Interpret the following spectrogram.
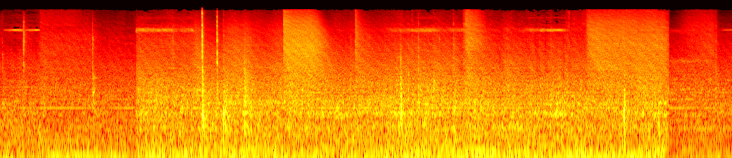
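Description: Assembly-line machinery running steadily, with sharp clicks and a thin high whine that comes and goes. Two loud pneumatic air hisses, about four and nine seconds in.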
